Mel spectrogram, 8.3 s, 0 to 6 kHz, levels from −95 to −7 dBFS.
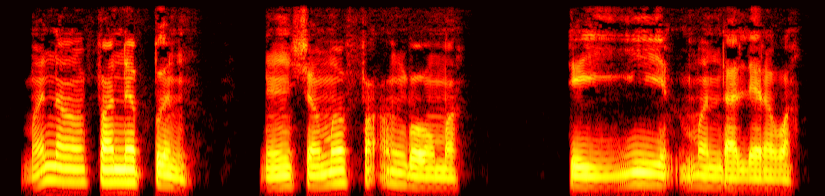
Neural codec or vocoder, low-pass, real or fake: none; 5.4 kHz; real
